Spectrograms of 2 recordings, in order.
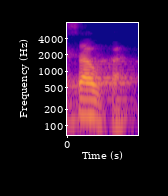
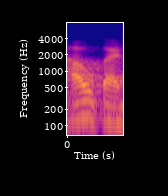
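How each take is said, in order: First: The word begins with an s sound. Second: The word begins with an h sound.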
